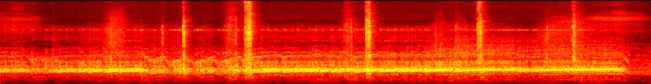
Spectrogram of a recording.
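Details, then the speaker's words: E-waste LG/NEC VCR: steady mid-pitched motor whir with scattered clicks that won't stop, front panel stuck on rewind after play pressed; owner suspects faulty mode switch contacts misreading mechanism position. "I wonder if this switch has problems in the contacts. If it's still saying rewind even after this switch has play pressed, still saying rewind on the front panel."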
